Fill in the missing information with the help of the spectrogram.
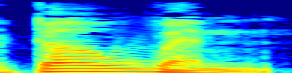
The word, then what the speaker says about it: going: 来、所以这里我们的 you were、没有变化，可是 going Joey 的这个发音方式呢，他说的是 going、 okay? 首先有一个 would 的音添加进去，结尾呢 n 的音舌尖要顶舌顶上颚 ,OK, 所以是 going,OK,、 okay?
